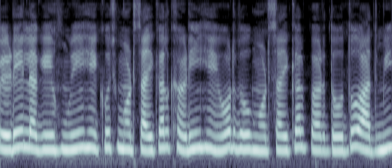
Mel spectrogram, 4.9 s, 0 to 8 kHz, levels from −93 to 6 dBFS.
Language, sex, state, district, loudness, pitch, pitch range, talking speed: Hindi, female, Odisha, Malkangiri, -14 LUFS, 235 Hz, 225-255 Hz, 185 wpm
